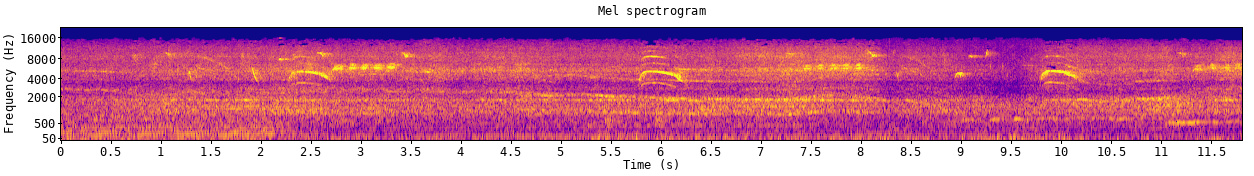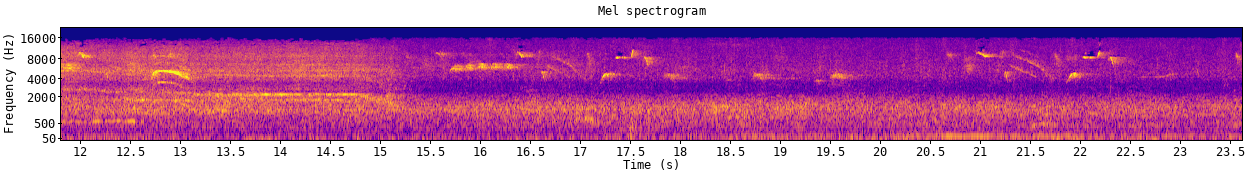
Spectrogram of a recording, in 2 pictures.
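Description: Outdoor village ambience: a bird repeats a short, high, arched chirp every few seconds, with fainter chirps later, over a steady low hum and the rush of breeze.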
